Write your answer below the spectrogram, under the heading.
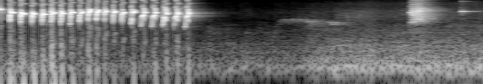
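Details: Lovebird song meant to teach young birds: a fast run of high, buzzy chirps for two seconds, gradually dropping in pitch, then silence and a brief harsh squawk with a thin closing note.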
